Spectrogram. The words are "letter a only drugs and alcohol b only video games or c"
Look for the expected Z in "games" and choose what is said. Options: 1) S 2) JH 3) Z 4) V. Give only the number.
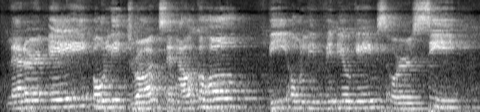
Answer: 1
